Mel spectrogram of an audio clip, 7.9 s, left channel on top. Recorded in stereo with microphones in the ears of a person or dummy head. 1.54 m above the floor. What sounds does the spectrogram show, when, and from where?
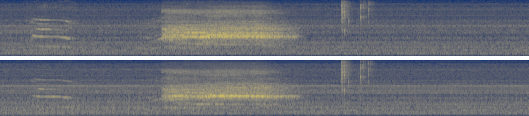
0.4 s a cat meowing: 45° left (ahead or behind), 3 m; by 3.1 s 65° left (ahead or behind), 3.5 m
2.4 s a scream: 15° left (ahead or behind), 5 m
5.1 s crushing: 10° right (ahead or behind), 1.3 m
